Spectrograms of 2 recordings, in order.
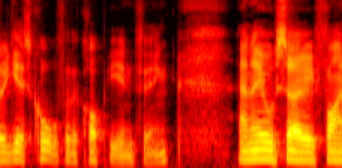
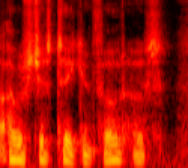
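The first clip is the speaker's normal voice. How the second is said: play-acted, sinister, creepy, unsettling voice; 11 dB quieter than usual. Retelling a film character's words after his arrest: imitating a creepy voice. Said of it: "In a creepy way".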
